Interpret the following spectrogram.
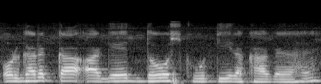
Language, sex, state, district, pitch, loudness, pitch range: Hindi, male, Arunachal Pradesh, Lower Dibang Valley, 145 Hz, -13 LUFS, 135-155 Hz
